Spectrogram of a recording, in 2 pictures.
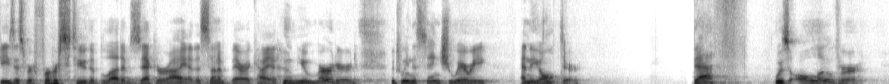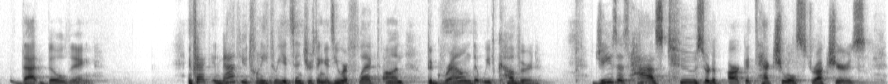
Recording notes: A recording of his reflection from this week’s Ash Wednesday service at Grace.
